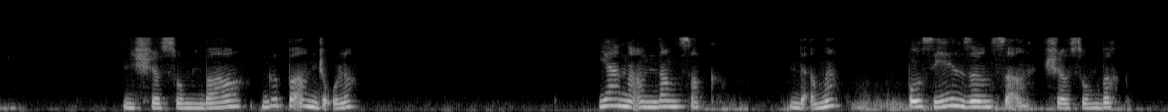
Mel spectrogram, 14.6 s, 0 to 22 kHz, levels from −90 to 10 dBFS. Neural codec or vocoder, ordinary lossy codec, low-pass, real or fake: codec, 16 kHz, 4.8 kbps, FACodec; AAC, 48 kbps; 5.4 kHz; fake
